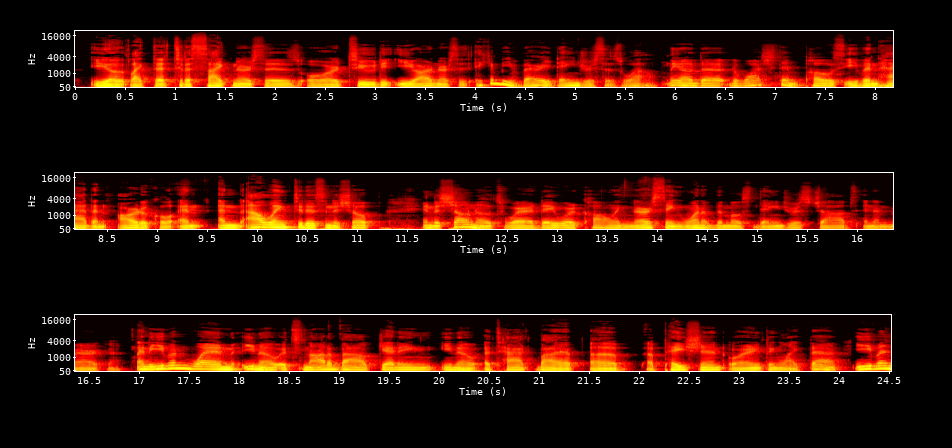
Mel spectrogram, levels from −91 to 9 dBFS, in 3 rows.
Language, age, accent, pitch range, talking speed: English, 20-39, American, 85-105 Hz, 190 wpm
